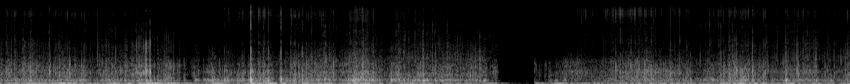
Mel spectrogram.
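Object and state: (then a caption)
Foam microphone windscreen scratched and tapped. A black foam microphone windscreen is scratched and tapped with long acrylic nails, giving a dense, low, muffled rumble of rubbing and soft thuds with occasional sharper taps. The sound cuts to near silence for a moment just past the five-second mark, then the scratching resumes.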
